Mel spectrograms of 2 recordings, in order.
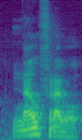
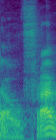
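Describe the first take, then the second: First: The stress is on the first syllable. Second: The stress is on the second syllable. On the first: The speaker calls it right. "Náufrago es una palabra esdrújula y como tal debemos tildarla" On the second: The speaker calls it wrong. "en realidad deberíamos decir hallaron a un naufrago"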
